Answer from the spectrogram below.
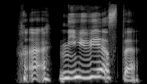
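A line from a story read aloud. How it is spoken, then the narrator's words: Laughing boy. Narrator (Russian): рассмеялся второй мальчик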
